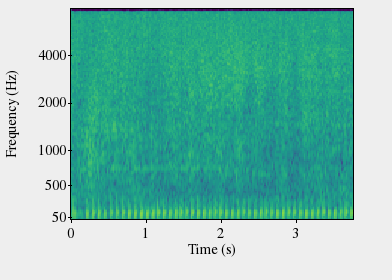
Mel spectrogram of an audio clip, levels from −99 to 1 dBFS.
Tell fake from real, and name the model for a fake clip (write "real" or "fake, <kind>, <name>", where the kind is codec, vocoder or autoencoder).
real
